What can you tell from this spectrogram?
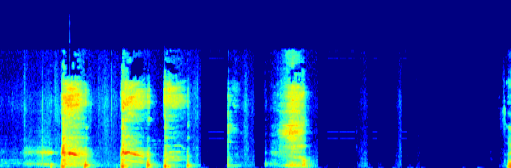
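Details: Acted roleplay by a woman playing a sick girlfriend in bed with a cold and fever: about four harsh coughs, then a softer throaty cough, in a quiet room.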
